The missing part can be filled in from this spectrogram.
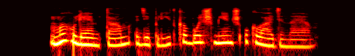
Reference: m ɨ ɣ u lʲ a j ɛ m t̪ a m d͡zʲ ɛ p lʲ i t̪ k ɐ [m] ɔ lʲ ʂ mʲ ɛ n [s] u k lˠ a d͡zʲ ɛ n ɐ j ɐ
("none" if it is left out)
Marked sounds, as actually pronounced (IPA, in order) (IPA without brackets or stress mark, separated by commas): b, ʂ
